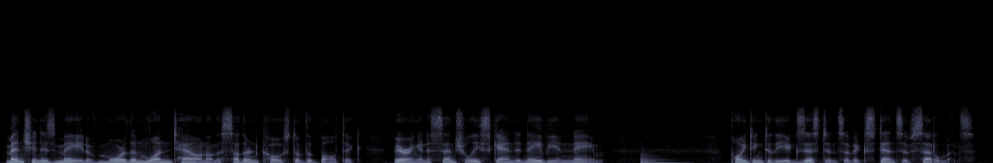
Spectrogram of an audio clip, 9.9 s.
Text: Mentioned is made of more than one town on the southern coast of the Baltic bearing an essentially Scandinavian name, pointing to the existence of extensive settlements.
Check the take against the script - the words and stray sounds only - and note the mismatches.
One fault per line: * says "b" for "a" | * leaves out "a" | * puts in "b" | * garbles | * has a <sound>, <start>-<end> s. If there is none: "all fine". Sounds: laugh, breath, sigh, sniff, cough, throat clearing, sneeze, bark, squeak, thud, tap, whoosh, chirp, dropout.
* says "Mention" for "Mentioned"
* has a tap, 6.4-6.9 s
